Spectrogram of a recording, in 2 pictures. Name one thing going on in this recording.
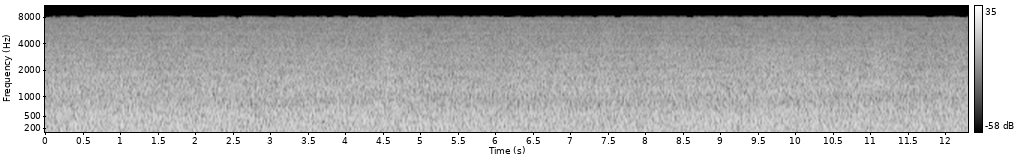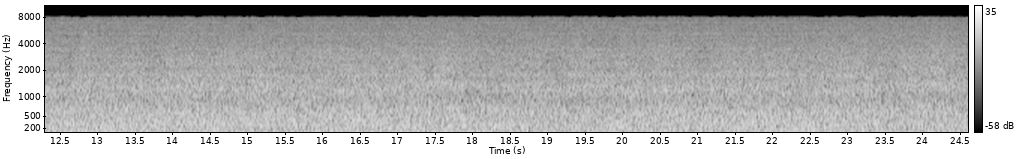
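Jet engines roar steadily as an airliner flies.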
